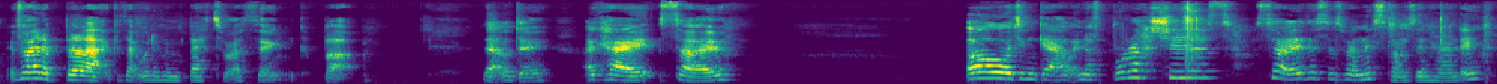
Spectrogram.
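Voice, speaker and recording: A woman chatting casually through a live makeup tutorial, self-deprecating and quick to laugh. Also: mid-range voice, lively intonation. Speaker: makeup vlogger.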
